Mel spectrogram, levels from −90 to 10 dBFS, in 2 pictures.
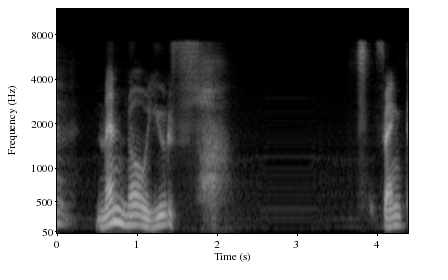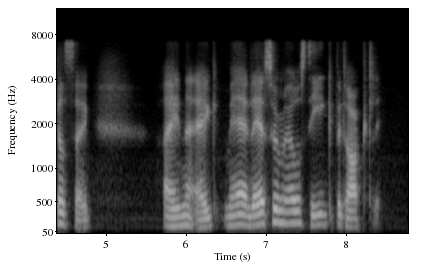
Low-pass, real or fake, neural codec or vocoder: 7.2 kHz; fake; codec, 16 kHz, about 1 kbps, DyCAST, with the encoder's durations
